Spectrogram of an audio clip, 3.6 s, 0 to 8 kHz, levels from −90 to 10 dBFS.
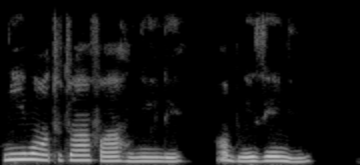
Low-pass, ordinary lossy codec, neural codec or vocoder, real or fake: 7.2 kHz; Opus, 64 kbps; none; real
